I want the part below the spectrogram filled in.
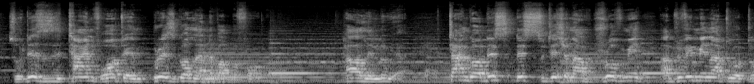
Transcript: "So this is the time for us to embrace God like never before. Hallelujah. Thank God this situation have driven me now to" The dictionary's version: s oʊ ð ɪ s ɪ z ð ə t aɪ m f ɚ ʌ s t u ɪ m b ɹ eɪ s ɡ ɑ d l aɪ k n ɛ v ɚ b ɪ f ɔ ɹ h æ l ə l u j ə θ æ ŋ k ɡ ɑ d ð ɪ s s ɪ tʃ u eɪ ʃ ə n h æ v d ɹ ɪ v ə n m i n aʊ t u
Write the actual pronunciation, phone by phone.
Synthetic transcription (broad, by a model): s oʊ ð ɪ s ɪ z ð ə t aɪ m f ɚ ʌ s t u ɪ m b ɹ eɪ s ɡ ɑ d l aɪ n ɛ v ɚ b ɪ f ɔ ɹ h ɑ l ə l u j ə t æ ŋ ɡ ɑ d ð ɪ s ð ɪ s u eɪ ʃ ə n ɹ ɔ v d ɹ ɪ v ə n m i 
